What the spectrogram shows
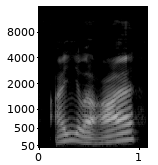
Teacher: আইনটিকে মোটা করে গলা চিপে পড়বেন।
